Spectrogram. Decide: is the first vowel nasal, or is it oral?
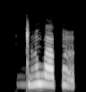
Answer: nasal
